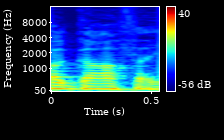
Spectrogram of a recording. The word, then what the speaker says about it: Agatha: It's not Agatha? It's Agatha? Agatha, yeah, that's how you say it.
